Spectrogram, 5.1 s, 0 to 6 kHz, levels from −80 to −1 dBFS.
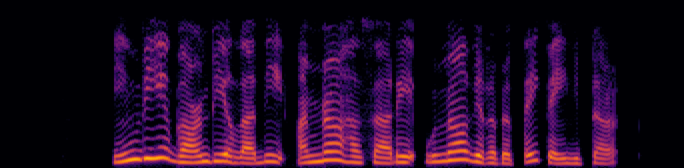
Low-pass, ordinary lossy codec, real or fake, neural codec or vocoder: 5.4 kHz; none; fake; autoencoder, 44.1 kHz, a latent of 192 numbers a frame, MeloTTS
